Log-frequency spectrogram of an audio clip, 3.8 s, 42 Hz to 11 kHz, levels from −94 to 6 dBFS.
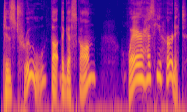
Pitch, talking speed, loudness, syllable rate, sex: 170 Hz, 160 wpm, -18 LUFS, 4.1 syllables/s, male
